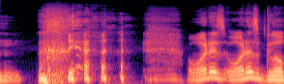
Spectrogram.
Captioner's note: laughs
